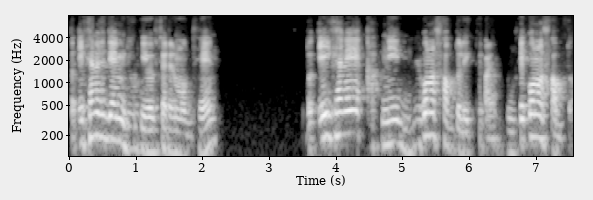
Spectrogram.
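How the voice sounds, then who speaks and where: A man teaching an English lesson to a student, patient and explanatory, repeating key words slowly. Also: a little high, big pitch swings, fairly bright tone.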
